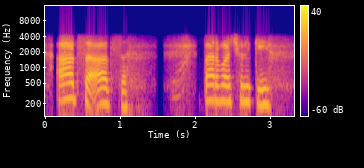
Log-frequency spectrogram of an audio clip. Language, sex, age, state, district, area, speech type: Kashmiri, female, 30-45, Jammu and Kashmir, Ganderbal, rural, conversation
